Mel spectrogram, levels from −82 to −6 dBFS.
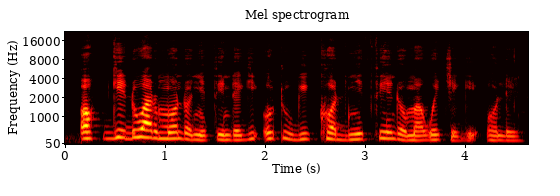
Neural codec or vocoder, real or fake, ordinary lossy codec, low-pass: none; real; none; none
